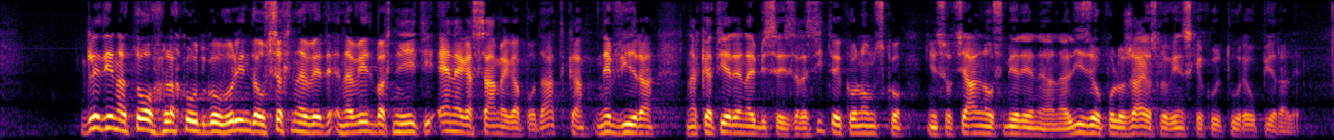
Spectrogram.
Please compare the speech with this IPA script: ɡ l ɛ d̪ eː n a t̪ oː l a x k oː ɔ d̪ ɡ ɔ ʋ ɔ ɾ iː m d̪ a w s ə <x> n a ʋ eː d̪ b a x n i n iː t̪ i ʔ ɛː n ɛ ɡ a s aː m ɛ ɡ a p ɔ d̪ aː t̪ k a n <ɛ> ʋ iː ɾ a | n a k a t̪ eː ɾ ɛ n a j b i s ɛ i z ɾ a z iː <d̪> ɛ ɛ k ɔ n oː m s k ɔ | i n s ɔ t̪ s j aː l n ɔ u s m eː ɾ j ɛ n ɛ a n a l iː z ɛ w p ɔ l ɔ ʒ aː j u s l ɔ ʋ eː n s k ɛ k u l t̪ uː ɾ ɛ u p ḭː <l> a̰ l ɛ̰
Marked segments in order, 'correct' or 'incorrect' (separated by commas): correct, correct, incorrect, incorrect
